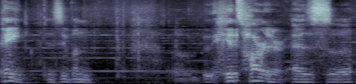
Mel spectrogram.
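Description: Heard in a natural reading voice, the speech has ordinary pitch variation.

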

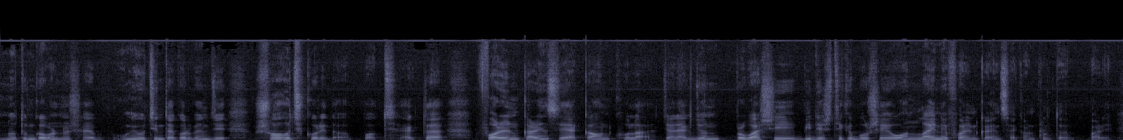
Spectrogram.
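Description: A man's fairly low, dark and mellow voice with ordinary pitch variation. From Bangladesh. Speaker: expatriate businessman; talk show guest. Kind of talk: studio panel discussion. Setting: studio. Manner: halting. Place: studio.

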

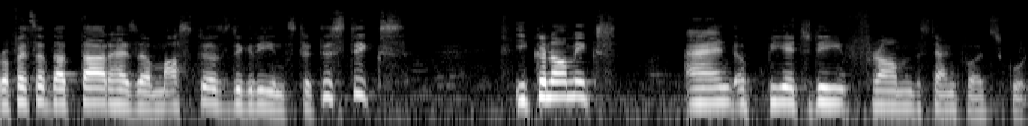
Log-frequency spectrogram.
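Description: Speaking at a moderate pace, a man uses a high voice. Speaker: event host, interviewer. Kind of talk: speaker introduction. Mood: warm, admiring, light laughs. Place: hall. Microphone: headset.

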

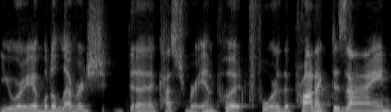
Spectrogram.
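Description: The setting behind the voice is quiet. Here a woman talks at a moderate tempo. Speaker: podcast co-host and business consultant. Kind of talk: interview. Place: office.

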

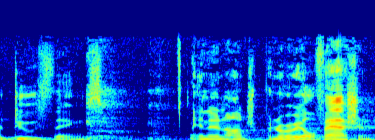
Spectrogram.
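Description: With music in the background, a man talks at a very fast pace in a medium pitch with ordinary pitch variation. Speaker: college president. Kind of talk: panel discussion. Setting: stage with audience. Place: hall.

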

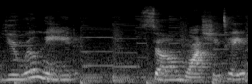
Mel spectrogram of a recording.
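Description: Clear music plays behind a woman who speaks fairly slowly with ordinary pitch variation. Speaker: DIY vlogger. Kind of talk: tutorial.

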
